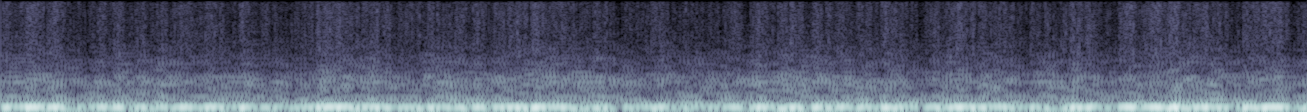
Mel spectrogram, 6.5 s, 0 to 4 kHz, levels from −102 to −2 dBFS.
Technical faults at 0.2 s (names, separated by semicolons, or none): none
